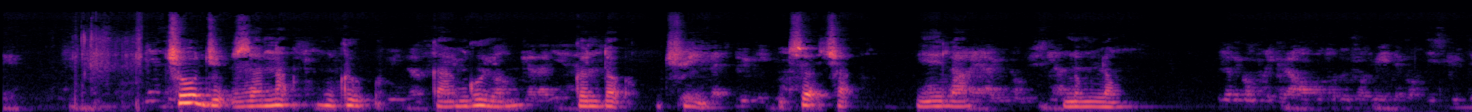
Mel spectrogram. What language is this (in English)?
Medumba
